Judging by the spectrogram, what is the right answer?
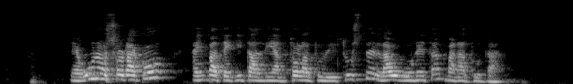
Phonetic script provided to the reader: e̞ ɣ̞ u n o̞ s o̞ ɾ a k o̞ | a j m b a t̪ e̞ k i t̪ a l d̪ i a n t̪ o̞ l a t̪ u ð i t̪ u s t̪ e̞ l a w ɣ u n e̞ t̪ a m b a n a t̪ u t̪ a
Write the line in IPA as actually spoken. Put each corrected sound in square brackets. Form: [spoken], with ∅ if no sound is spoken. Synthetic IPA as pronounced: e̞ ɣ̞ u n o̞ s o̞ ɾ a k o̞ | a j m b a t̪ e̞ k i t̪ a l d̪ i a n t̪ o̞ l a t̪ u ð i t̪ u s t̪ e̞ l a w ɣ u n e̞ t̪ a m b a n a t̪ u t̪ a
